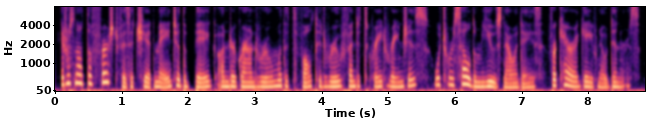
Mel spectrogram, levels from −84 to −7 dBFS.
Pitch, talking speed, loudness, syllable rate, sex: 185 Hz, 210 wpm, -18 LUFS, 5.1 syllables/s, female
